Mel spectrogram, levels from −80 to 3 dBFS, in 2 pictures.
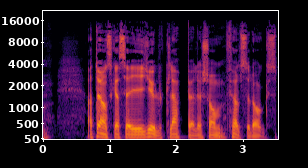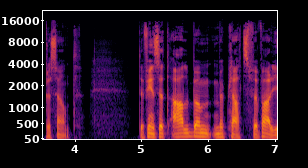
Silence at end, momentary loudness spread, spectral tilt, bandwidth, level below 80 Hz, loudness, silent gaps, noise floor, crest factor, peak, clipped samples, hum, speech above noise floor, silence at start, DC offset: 0 s; 10 LU; -3.5 dB/octave; 16.5 kHz; -42 dBFS; -20 LUFS; none; -53 dBFS; 20 dB; 0 dBFS; under 0.1%; none; 33 dB; 0 s; under 0.1%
